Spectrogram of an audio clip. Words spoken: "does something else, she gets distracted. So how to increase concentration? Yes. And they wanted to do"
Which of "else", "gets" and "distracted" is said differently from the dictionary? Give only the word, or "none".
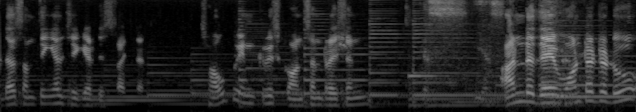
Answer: gets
